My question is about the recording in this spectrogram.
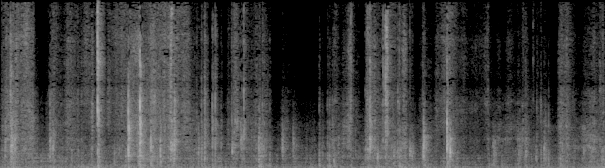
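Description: Faint rustling and crinkling of snack packets being handled and sorted through, with scattered light crackles.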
